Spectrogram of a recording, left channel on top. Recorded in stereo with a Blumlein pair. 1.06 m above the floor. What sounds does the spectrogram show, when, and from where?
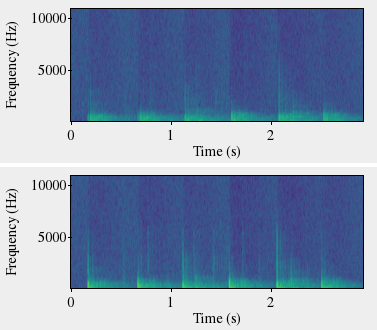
0.2 s running footsteps: 50° right, 5 m; by 2.6 s 40° right, 7.5 m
